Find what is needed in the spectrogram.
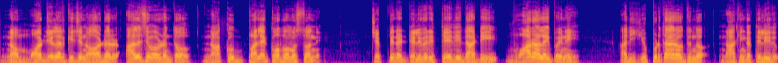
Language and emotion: Telugu, angry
